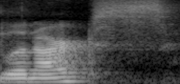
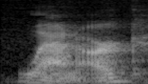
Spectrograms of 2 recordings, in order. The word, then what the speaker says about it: Lanark: this and it is lanarch so this is this is the lanarch sweater and it is a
